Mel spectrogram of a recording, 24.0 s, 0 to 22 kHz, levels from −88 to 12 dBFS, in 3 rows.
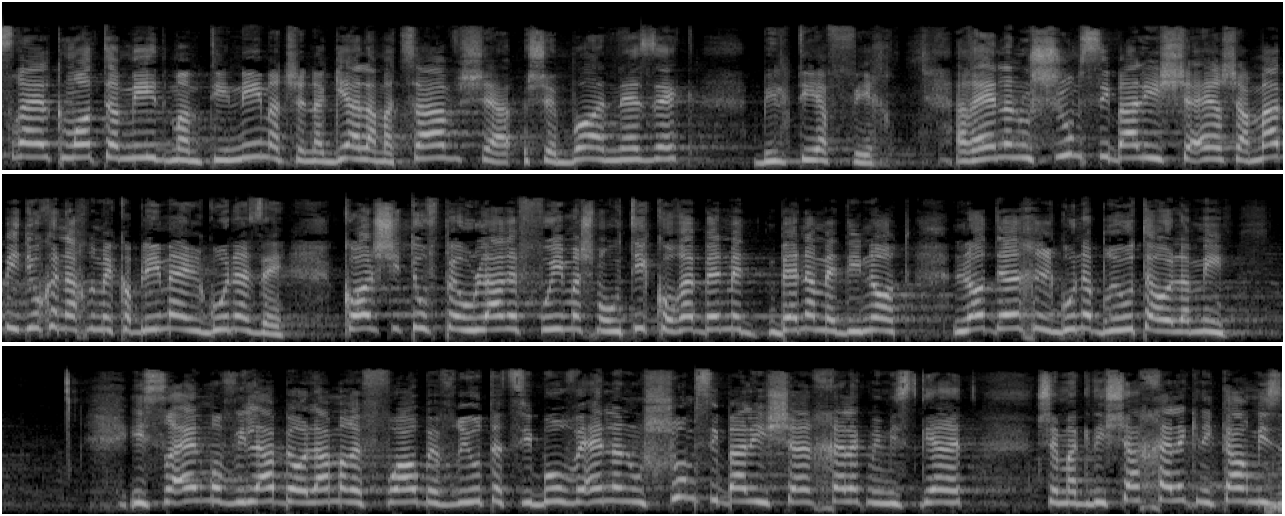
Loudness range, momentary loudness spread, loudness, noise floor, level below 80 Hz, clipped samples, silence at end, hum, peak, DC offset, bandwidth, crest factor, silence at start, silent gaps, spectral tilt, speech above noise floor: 2 LU; 6 LU; -25 LUFS; -57 dBFS; -70 dBFS; under 0.1%; 0 s; none; -10 dBFS; under 0.1%; 13 kHz; 16 dB; 0 s; none; -2 dB/octave; 31 dB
